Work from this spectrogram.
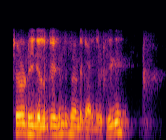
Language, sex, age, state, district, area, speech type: Punjabi, male, 30-45, Punjab, Mohali, urban, conversation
